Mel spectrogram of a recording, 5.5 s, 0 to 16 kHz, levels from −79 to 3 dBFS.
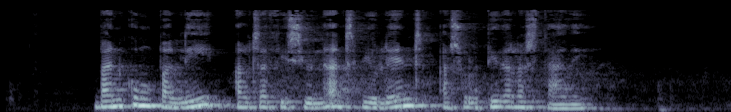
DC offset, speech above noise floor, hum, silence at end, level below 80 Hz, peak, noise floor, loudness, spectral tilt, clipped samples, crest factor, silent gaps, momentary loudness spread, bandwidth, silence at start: under 0.1%; 46 dB; none; 0.5 s; -54 dBFS; -8 dBFS; -68 dBFS; -23 LUFS; -5.5 dB/octave; under 0.1%; 16 dB; none; 9 LU; 11.5 kHz; 0.7 s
